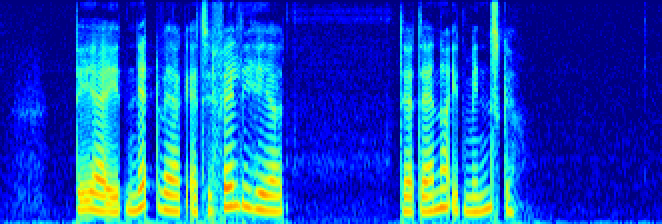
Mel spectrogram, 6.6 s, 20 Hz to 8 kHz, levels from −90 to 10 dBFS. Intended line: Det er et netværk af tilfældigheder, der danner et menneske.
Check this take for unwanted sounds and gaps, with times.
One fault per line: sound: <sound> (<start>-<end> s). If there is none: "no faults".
no faults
